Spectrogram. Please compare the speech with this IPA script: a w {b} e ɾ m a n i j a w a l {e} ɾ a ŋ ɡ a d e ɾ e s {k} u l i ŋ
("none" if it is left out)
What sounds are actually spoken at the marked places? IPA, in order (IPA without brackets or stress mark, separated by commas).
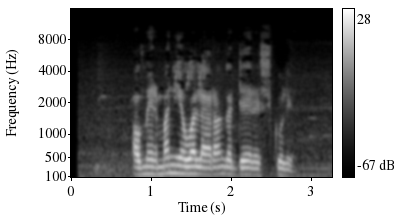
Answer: m, a, k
